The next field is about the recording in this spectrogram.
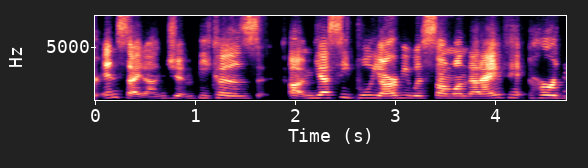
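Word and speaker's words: Puljujärvi: Puljujarvi. It's a fun one. Jesse Puljujarvi.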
